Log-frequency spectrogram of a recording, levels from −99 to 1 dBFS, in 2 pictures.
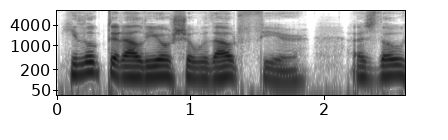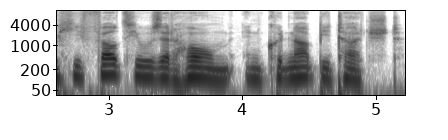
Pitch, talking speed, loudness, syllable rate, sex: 115 Hz, 220 wpm, -19 LUFS, 5.0 syllables/s, male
